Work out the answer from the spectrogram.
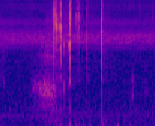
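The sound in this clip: Faint crunching as raw sea squirt (hoya) is bitten and chewed: a few crisp, moist crunches, one louder snap standing out.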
